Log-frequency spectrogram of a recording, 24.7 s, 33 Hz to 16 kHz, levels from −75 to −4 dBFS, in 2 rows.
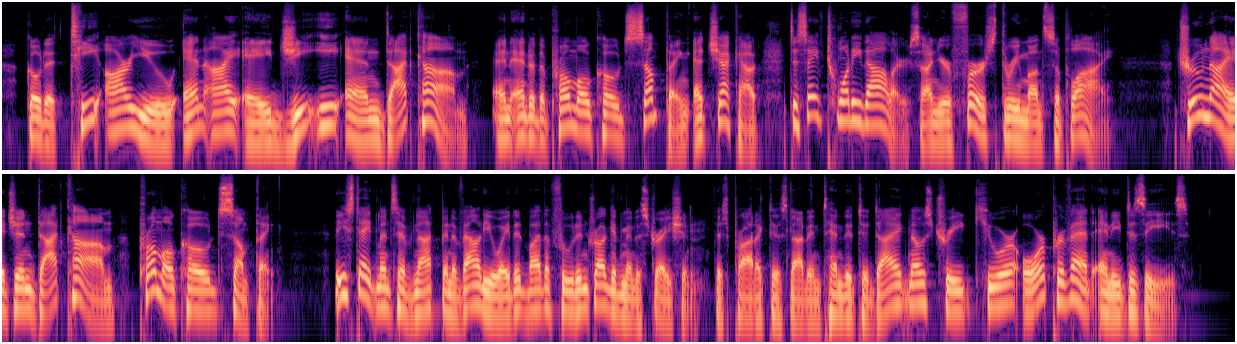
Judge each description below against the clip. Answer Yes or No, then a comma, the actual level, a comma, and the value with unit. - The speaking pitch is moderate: No, low, 105 Hz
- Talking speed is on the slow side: Yes, slow, 120 wpm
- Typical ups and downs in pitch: No, wide, 5.7 semitones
